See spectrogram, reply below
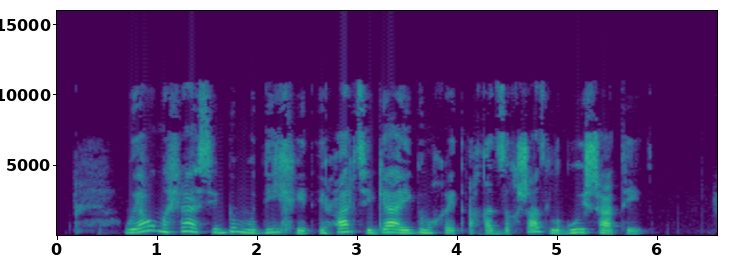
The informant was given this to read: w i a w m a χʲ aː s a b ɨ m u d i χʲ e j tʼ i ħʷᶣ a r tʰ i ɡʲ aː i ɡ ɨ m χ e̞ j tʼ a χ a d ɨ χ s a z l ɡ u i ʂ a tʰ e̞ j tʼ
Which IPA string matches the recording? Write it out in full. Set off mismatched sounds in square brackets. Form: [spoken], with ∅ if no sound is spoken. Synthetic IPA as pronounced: w i a w m a χʲ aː s [i] b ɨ m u d i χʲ e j tʼ i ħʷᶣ a r tʰ i ɡʲ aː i ɡ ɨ m χ e̞ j tʼ a χ a [d͡z] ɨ χ [ʂ] a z l ɡ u i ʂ a tʰ e̞ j tʼ

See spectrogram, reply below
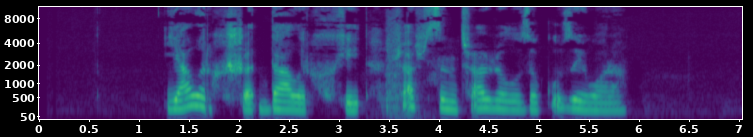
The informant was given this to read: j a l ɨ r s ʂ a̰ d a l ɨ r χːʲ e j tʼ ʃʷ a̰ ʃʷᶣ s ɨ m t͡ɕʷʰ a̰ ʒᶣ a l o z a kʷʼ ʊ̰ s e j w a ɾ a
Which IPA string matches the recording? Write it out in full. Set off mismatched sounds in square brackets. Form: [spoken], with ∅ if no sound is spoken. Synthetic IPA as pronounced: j a l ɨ r [χ] ʂ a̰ d a l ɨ r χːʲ e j tʼ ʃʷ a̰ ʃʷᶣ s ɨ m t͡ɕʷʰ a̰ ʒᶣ a l o z a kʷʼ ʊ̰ [z] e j w a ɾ a

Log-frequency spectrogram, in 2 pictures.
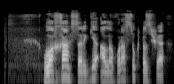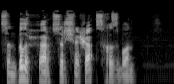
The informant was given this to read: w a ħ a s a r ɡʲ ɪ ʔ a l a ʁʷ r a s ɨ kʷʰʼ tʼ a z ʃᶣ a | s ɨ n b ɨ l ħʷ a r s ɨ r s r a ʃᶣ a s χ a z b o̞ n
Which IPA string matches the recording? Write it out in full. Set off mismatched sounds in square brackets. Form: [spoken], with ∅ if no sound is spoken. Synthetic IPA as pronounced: w a [χ] a s a r ɡʲ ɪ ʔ a l a ʁʷ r a s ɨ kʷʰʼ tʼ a z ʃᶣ a | s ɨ n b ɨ l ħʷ a r s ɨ r [ʃ] r a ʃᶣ a s χ [ə] z b o̞ n

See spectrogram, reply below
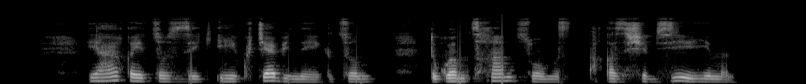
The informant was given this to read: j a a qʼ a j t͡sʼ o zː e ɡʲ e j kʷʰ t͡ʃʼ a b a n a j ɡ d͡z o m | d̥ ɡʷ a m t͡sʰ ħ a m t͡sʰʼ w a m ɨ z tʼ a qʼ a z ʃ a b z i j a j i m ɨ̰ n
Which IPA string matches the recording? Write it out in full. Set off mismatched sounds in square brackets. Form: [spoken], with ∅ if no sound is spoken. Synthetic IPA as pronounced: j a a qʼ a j t͡sʼ o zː e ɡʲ e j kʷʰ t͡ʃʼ a b [i] n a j ɡ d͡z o m | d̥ ɡʷ a m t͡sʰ [χ] a m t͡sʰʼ w a m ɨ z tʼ a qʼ a z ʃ a b z i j a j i m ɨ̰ n

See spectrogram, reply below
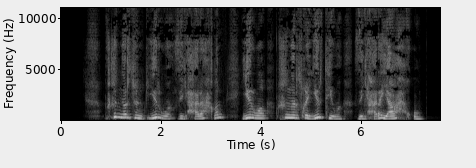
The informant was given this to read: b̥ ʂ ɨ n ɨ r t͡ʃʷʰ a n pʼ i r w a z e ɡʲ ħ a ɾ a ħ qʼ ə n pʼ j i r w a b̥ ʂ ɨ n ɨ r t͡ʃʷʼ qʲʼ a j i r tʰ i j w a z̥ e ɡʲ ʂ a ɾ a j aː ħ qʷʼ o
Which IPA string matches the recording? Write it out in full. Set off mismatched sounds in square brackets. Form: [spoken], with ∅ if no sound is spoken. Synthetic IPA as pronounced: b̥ ʂ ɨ n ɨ r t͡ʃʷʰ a n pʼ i r w a z e ɡʲ ħ a ɾ a ħ qʼ ə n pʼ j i r w a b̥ ʂ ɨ n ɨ r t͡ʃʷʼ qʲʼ a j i r tʰ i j w a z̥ e ɡʲ [ħ] a ɾ a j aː ħ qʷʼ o

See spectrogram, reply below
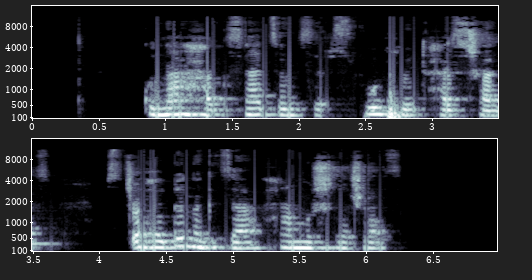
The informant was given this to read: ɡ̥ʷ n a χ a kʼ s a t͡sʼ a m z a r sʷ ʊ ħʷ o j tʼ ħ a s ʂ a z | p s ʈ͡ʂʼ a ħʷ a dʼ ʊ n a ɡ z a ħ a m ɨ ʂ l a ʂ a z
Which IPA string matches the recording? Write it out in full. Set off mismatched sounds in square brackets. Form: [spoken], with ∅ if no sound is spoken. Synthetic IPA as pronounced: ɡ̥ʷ n a [ħ] a kʼ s a t͡sʼ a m z a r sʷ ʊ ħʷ o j tʼ ħ a [z] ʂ a z | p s ʈ͡ʂʼ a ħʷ a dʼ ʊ n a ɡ [d͡z] a ħ a m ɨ ʂ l a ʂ a z

